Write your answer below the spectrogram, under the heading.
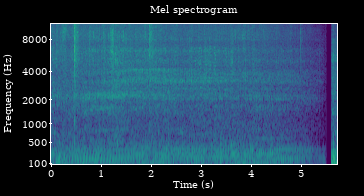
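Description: A motor engine running at a steady speed in the background, with a low, even hum; it fades away near the end and cuts off suddenly.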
